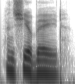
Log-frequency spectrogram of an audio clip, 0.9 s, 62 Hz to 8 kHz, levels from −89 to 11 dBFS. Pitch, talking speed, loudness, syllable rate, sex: 120 Hz, 190 wpm, -15 LUFS, 5.6 syllables/s, male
